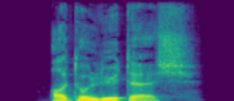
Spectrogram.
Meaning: autolytic
- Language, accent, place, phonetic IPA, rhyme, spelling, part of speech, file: German, Germany, Berlin, [aʊ̯toˈlyːtɪʃ], -yːtɪʃ, autolytisch, adjective, De-autolytisch.ogg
